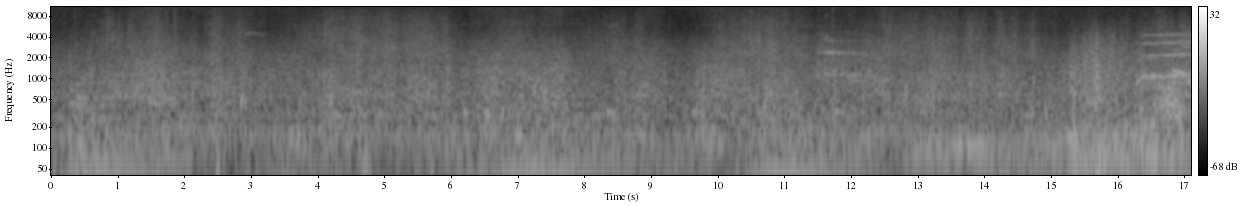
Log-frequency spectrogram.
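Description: Sailboat crossing open sea in The Witcher 3, with a continuous rush of waves and wind washing around the hull, moderately loud and steady, swelling slightly at the end, with no talk.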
